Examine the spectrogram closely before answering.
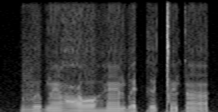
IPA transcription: v ɵ b æ̃ ʕ ɔ ɦ æ̃ b ɛ k ɘ ǀ ɛ̃ t ã

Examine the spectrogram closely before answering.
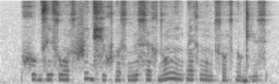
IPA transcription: x u˨ ɡ z i˨ s w ũ˨ s f i˦˨ ɡ x i˨ xʷ ɗ ɵ˨ s ŋ ʉ˦ s ø˨ x d ũ˦ ŋ ĩ˨ ŋ ɗ ẽ˦ x ŋ ũ˨ ŋ s ũ˨˦ s ɗ u˨ ɡ j y˦ s

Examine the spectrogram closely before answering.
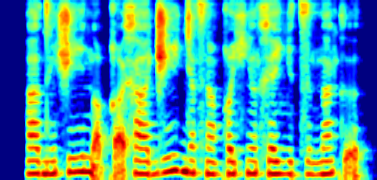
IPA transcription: a d ĩ ʃ iː n a̰ q ɛ̰ x aː d͡ʒ iː ɟ ã s ɛ̃ q ʉ ç ə̃ː x ɛ ʎ ɨ t͡s ə n ã k ə̰

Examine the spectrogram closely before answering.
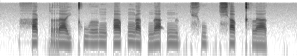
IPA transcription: h a˦˥ k̚ p r a˩˦ j kʰ w ɤː˧ ŋ ʔ a˦˥ p̚ ŋ a˨˩ t̚ n a˥˩ ʔ n ɯ˨˩ k̚ t͡ɕʰ u˨˩ k̚ t͡ɕʰ a˥˩ p̚ kʰ l a˨˩ t̚

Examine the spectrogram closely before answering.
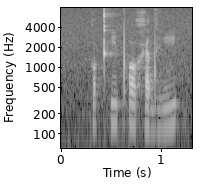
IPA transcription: k ɔ kʰ i pʰ ɔ x a dʱ i

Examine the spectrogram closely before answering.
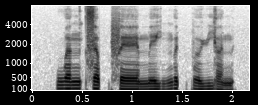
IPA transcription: w ɐ˥ ŋ t͡s ɐ˥ p̚ f ɛː˨ m e˨ j ŋ ɵ˥ t̚ p ɵ˨˧ ɥ j ɐ˨˩ n

